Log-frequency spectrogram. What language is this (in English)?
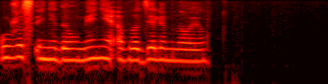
Russian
